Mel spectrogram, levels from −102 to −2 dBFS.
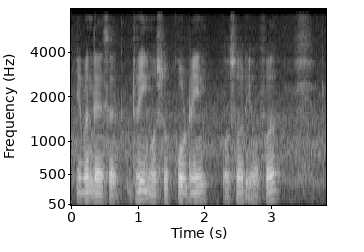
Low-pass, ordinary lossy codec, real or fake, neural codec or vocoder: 7.2 kHz; none; fake; codec, 16 kHz, 16 kbps, FunCodec, trained on Chinese and English, 50 frames a second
